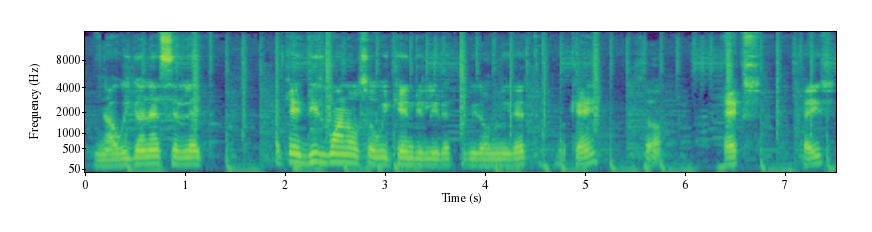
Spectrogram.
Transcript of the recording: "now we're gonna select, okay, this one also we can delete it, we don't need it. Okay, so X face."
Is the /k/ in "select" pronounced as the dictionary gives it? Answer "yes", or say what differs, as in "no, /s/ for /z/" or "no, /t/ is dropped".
no, /k/ is dropped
